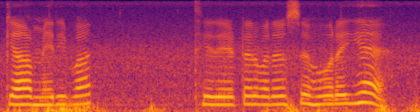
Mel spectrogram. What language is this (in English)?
Urdu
